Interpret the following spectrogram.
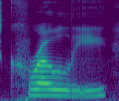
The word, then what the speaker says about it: Crowley: occult practitioners is Aleister Crowley which I think when you're pronouncing it properly it's Crowley was a part of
